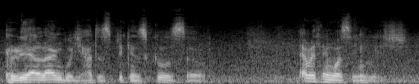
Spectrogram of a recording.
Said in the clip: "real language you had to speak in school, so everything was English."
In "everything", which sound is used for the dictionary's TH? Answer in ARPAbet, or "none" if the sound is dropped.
TH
